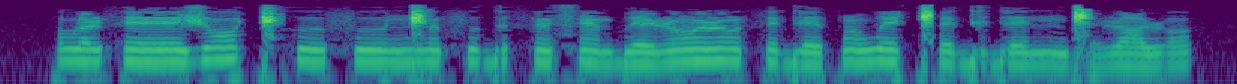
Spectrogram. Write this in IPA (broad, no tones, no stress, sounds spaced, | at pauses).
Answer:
lˠ ʌ ɭ θ ɛː ʒ ɔː ǁʰ ʊː f ʊː ŋ͡ǁ ə̃ f ʊ ɡ ə θ ə̃ s æ̃ b ɛ ɭ ɔ̃ ɭ ɔ̃ θ ɛ ɡ ɛ p ɔ̃ w ɛ ǁ ɛ ɡ ɪ ɡ ɛː n ə̃ ɡ͡ǁ æ ɭ ɑ ɹ ɔ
